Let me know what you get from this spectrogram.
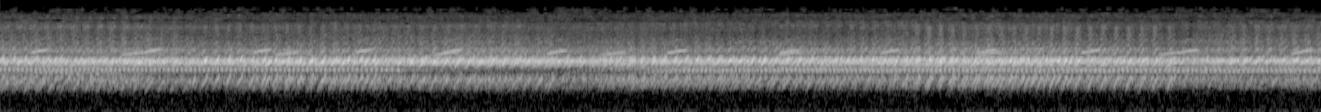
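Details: Backwater frogs fill the air with a steady, dense trilling drone; short rising chirps repeat over it several times a second in an even, busy rhythm.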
